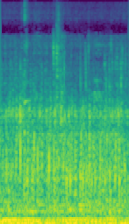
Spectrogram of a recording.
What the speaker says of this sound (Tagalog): So, ayan, kumukulo na siya.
